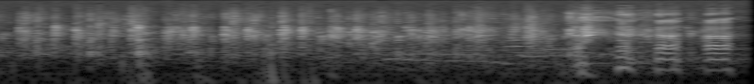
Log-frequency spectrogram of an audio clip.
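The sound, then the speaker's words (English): An audience at the Half Note, during a live broadcast, breaks into a steady wash of clapping for a band, dense and moderately loud, with voices chattering and calling out through it as the applause carries on. “Nice hand for ….”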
